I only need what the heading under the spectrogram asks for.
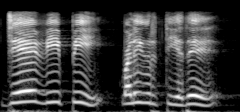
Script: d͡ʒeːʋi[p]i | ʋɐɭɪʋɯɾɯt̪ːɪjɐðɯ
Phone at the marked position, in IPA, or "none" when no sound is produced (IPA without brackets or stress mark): p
